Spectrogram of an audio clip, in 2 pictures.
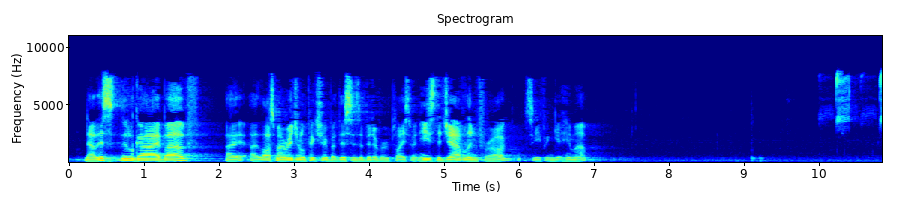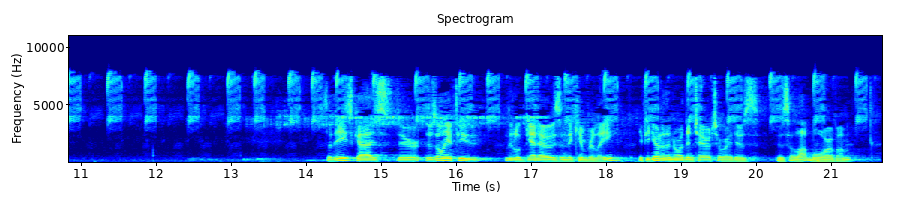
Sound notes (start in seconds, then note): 10.0 sound of the Javelin frog calling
